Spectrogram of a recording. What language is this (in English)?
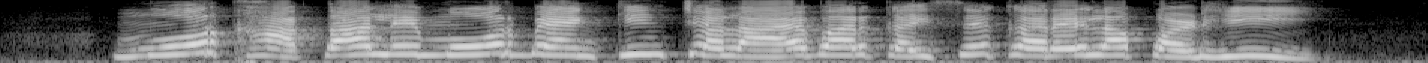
Chhattisgarhi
